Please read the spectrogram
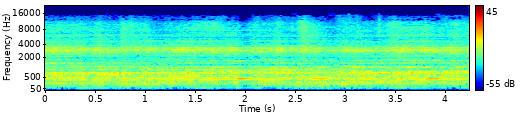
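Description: Choral music: a choir singing long held chords over music, steady throughout.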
